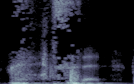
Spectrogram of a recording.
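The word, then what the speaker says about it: hesed (חֶסֶד): It's not well translated, but it is the Hebrew word hesed. Okay, can you guys say that? Hesed. It's actually hesed, but it's difficult to say. H-E-S-E-D is kind of how you spell it. Some people spell it C-H-E-S-E-D.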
